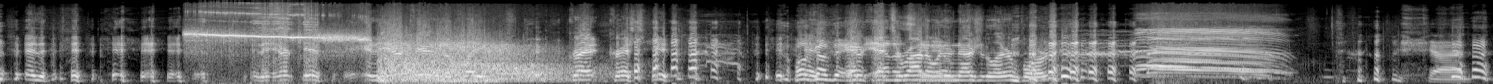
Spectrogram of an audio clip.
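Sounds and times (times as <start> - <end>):
laughter: 0.0 - 1.9, 6.1 - 8.1, 10.1 - 14.9
speech: 0.1 - 12.8, 13.6 - 14.9
plane crashing sound effect: 1.8 - 7.0.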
